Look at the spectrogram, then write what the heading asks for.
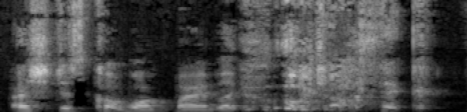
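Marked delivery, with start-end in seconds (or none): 1.4-2.2 higher-pitched teasing aside; mock passing jab. Walking by the neighbor, pretend judgmental jab. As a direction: toss it out as a pretend dig.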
